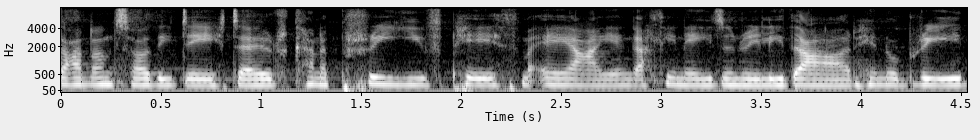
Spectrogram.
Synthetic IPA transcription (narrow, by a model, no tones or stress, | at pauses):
adansɔðideːtʰɛwrkʰanəpʰr̥iːv̥pʰeːθma̰ʔeajənɡaɬinejdənriːlˠiðaːrhɪnɔbriːd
